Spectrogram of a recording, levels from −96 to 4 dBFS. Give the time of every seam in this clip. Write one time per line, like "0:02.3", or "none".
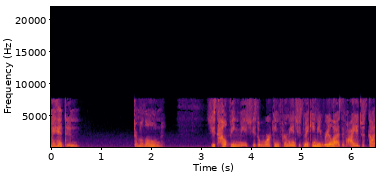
0:01.7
